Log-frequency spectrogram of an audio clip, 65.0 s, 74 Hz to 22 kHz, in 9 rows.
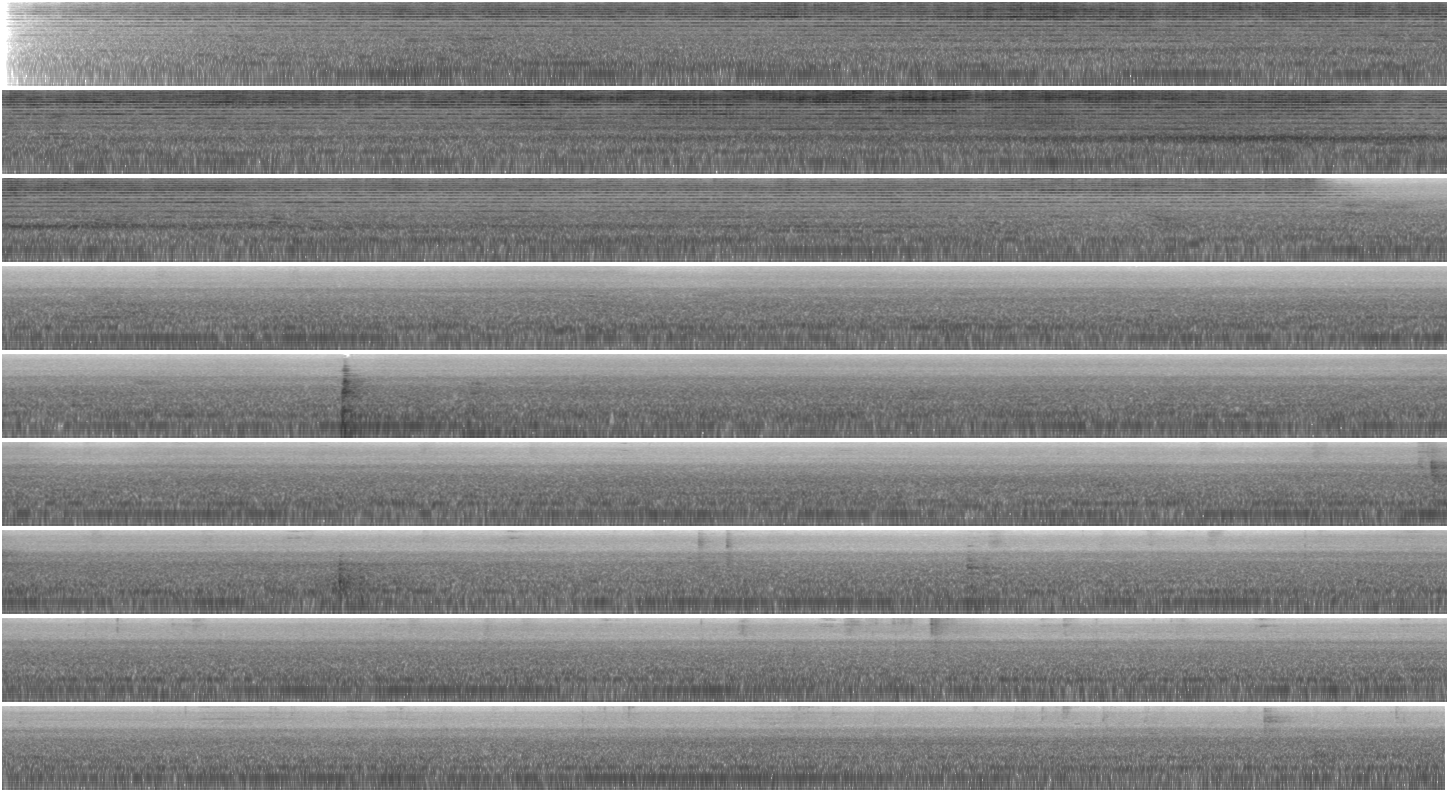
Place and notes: Yilan Station, Yilan City - Walking in the station
From the station platform, Through the underpass, Went to the square outside the station
Sony PCM D50+ Soundman OKM II
Yilan County, Taiwan, 5 July 2014, 08:30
